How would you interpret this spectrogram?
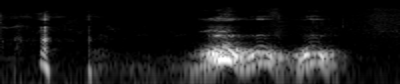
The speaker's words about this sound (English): Okay. Do you mind not barking right now? Oh, I'm sorry. Now you're going to growl. Would you growl on mic, please?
